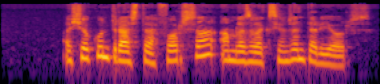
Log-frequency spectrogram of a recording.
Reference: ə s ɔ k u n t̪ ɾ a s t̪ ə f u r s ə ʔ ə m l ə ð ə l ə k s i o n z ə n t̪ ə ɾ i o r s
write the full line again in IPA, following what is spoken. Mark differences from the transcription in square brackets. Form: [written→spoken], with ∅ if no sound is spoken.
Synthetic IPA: ə [s→ʃ] ɔ k u n t̪ ɾ a s t̪ ə f [u→ɔ] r s ə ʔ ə m l ə [ð→z] ə l ə k s i o n z ə n t̪ ə ɾ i o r s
